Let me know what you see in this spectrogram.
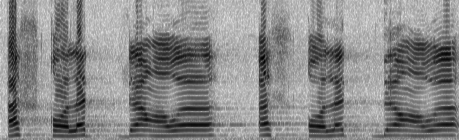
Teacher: langsung ustazah masukkan ke huruf yang berharokat dan ustazah membacanya tanpa gunnah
